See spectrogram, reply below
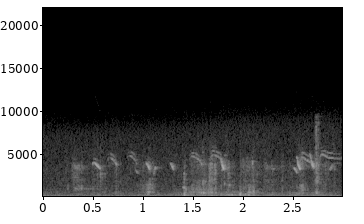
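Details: Mixed-breed baby chicks, three days old, give a quick run of thin, high, down-slurred peeps, several birds calling over one another over soft rustling.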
